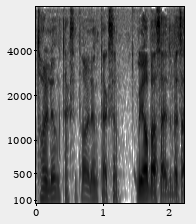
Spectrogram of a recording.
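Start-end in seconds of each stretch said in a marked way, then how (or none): none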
